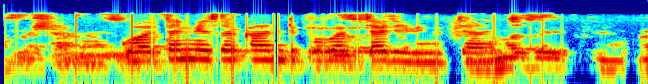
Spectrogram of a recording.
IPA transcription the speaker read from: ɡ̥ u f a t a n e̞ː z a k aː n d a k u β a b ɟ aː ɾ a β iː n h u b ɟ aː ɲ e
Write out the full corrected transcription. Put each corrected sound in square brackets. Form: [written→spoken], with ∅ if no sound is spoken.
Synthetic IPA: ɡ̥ u [f→h] a t a n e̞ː z a k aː n d [a→i] k u β a b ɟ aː ɾ [a→i] β iː n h u b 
